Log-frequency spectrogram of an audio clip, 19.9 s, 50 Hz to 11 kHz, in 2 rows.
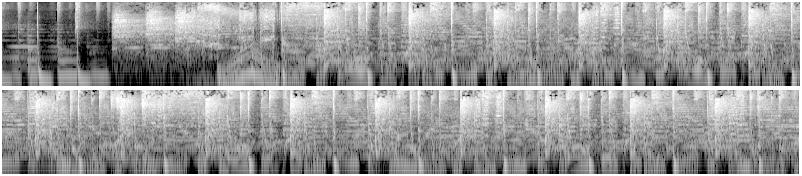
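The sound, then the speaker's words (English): Video game music previewed from Sonic Chaos, from an underwater-themed level: after a brief, sparse opening, an upbeat electronic tune plays with a steady driving beat and a busy melody, continuous and loud. “Second preview of Aqua Planet Zone Act 1 from Sonic Chaos”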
